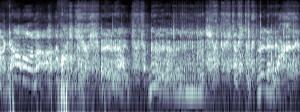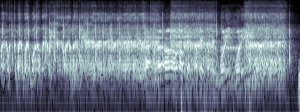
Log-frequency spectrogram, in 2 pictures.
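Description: A man's voice making loud, nearly continuous wordless noises, exaggerated chomping and munching sounds of eating, voiced for a puppet.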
